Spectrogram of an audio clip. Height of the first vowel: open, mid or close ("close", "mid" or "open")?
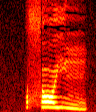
mid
